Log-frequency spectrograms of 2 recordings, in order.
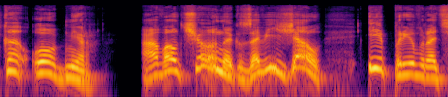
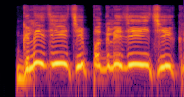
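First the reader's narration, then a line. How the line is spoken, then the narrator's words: Shouting little house-spirit. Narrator (Russian): кричал домовенок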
